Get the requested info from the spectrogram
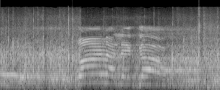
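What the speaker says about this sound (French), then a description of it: "Applaudissez pour les bandits." Audience applause at a comedic show, a dense, steady wash of clapping that runs the whole time with voices and a brief whistle-like tone mixed in.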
